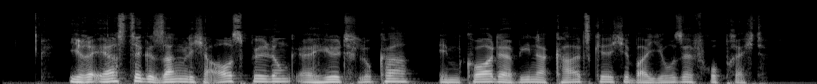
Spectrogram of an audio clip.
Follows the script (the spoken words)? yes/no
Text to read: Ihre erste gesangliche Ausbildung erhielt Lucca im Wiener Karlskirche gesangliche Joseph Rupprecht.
no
